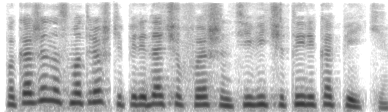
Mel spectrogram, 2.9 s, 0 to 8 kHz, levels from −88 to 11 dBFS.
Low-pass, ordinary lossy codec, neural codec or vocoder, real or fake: 7.2 kHz; AAC, 32 kbps; vocoder, 22.05 kHz, 80 mel bands, Vocos; fake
